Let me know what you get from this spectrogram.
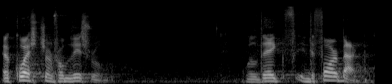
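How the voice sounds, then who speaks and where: A middle-aged man whose native language is Finnish, giving a measured, thoughtful keynote talk on stage in a lecture hall, speaking into a headset mic. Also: a little high, animated. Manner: measured, thoughtful, frequent restarts. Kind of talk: conference keynote with audience Q&A.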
